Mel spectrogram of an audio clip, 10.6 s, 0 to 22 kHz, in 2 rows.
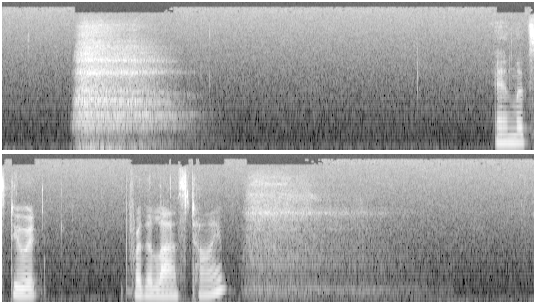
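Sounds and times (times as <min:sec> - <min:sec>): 
deep breath released as a soft sigh during a guided relaxation exercise: 0:00.7 - 0:02.1, 0:07.8 - 0:09.5
speech: 0:04.9 - 0:05.8, 0:06.6 - 0:08.0.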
